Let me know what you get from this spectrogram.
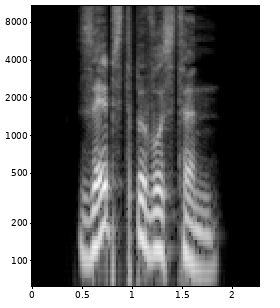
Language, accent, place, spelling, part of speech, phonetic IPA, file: German, Germany, Berlin, selbstbewussten, adjective, [ˈzɛlpstbəˌvʊstn̩], De-selbstbewussten.ogg
- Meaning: inflection of selbstbewusst: 1. strong genitive masculine/neuter singular 2. weak/mixed genitive/dative all-gender singular 3. strong/weak/mixed accusative masculine singular 4. strong dative plural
